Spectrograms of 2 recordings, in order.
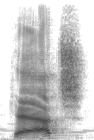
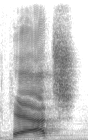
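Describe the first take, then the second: Both takes have the same delivery.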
